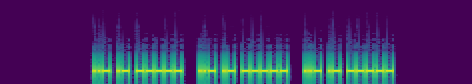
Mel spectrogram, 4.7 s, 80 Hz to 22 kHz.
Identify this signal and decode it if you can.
Morse code, heard as a keyed tone, about 50 wpm, 700 Hz. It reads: UA0 UA0 UA0
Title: Callsign Prefixes for Top 25 DXCC - Repeated 3x - 50wpm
